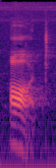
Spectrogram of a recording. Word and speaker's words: art: AR's points of see this word is art this R is not pronounced what art is not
